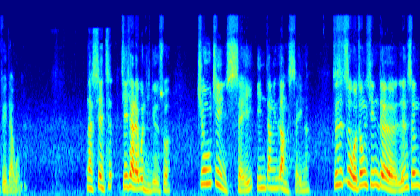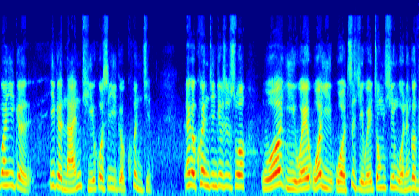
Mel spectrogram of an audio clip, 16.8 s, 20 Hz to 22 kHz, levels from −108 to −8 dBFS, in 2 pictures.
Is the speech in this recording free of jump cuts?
yes; 0 cuts

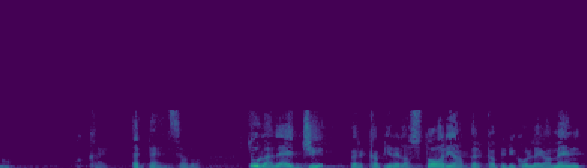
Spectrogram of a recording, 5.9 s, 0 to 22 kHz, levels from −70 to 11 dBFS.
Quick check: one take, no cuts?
yes; 0 cuts

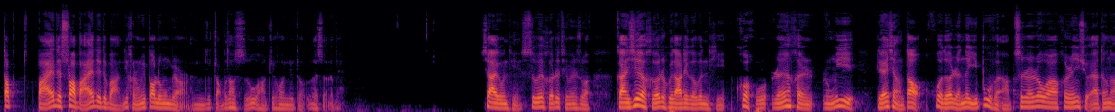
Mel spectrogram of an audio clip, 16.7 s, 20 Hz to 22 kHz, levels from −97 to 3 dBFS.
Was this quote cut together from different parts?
yes; 2 cuts; at 2.9 s, 15.2 s

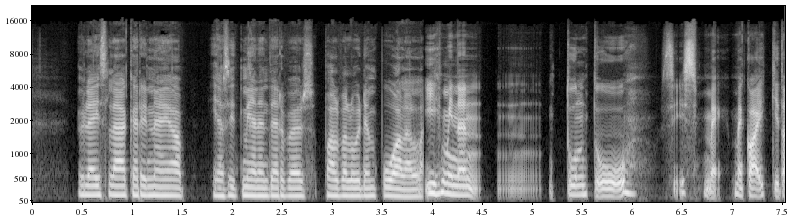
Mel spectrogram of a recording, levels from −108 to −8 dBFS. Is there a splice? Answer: yes; 1 cut; at 3.9 s

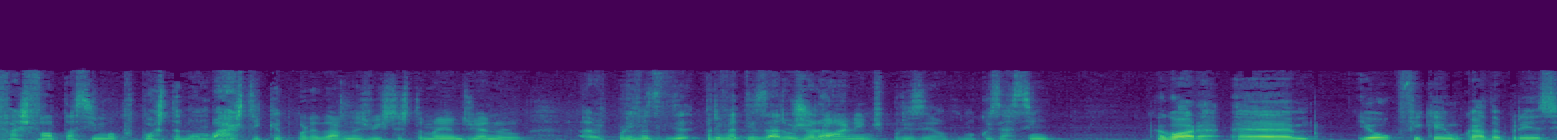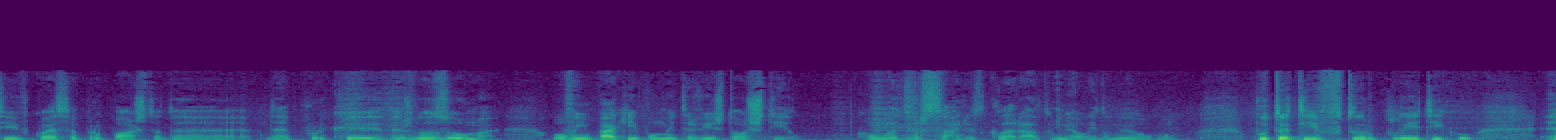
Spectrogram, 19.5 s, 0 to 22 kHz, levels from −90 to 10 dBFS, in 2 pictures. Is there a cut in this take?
yes; 2 cuts; at 7.2 s, 11.6 s

